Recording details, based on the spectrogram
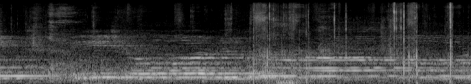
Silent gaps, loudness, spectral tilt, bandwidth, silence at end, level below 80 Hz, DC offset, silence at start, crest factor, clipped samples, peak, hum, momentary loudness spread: none; -23 LUFS; -4 dB/octave; 19.5 kHz; 0 s; -44 dBFS; under 0.1%; 0 s; 22 dB; under 0.1%; -2 dBFS; none; 5 LU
